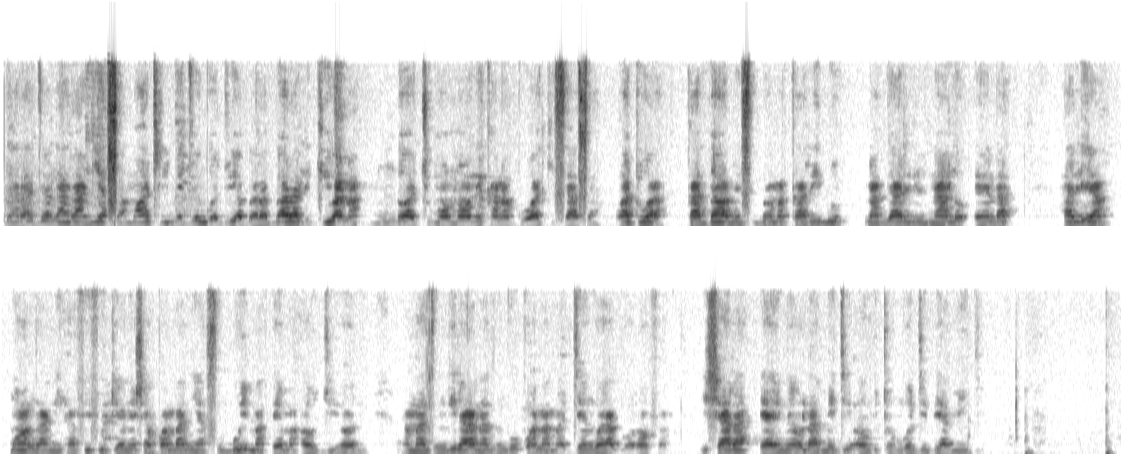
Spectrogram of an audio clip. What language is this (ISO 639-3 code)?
swa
